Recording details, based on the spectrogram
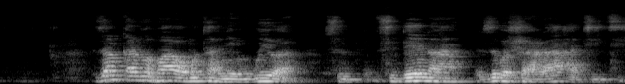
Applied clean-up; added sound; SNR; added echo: none; none; none; reverberation time 0.5 s.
